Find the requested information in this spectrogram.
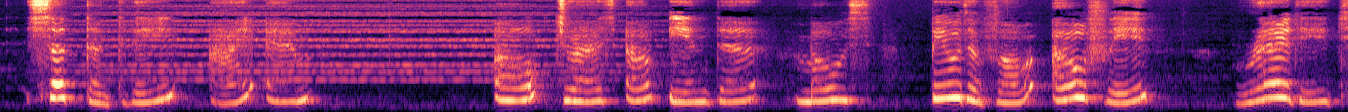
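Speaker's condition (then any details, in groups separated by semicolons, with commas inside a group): Down syndrome; developmental disability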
